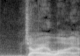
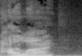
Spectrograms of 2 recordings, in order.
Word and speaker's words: Jai Alai: J-A-I-A-L-A-I. – Isn't that High Lai? – High Lai IPA. Jai Alai? – I think that's High Lai.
